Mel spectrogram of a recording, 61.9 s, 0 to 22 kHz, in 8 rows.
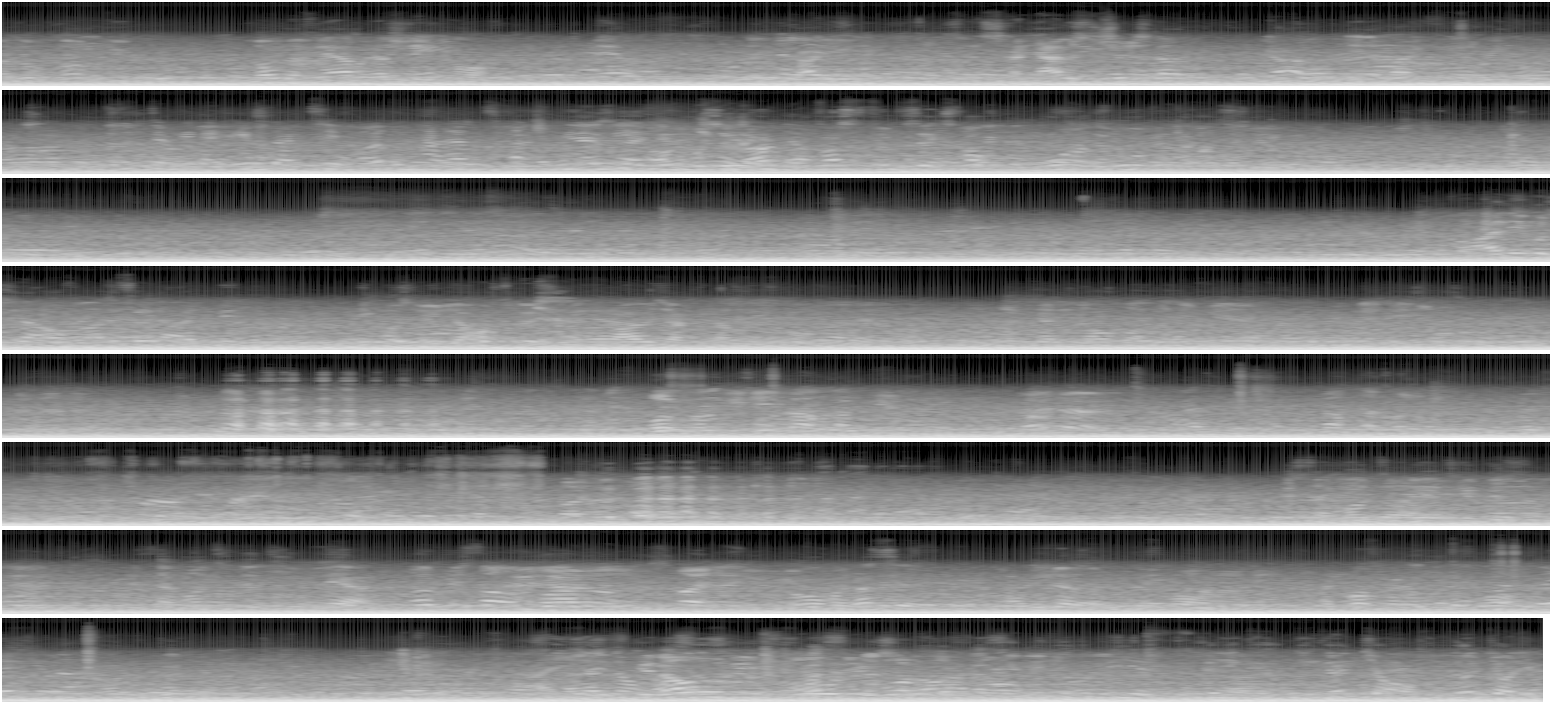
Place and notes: Dänemark - Ferry to Oslo, sun deck conversation
On the ferry from Kiel to Oslo. On the sundeck in the early evening. The constant deep drone sound of the ship motor and a conversation of a group of german men on a a table nearby.
international sound scapes - topographic field recordings and social ambiences
13 July 2012, 18:00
